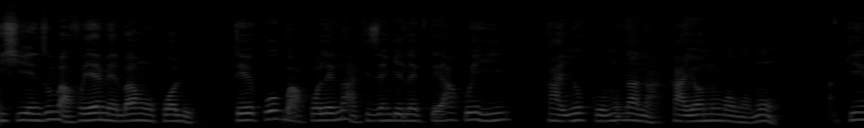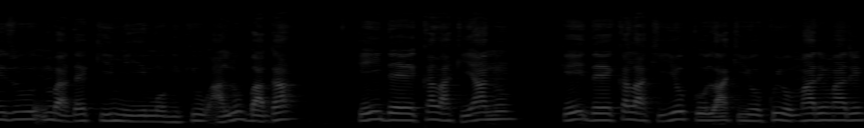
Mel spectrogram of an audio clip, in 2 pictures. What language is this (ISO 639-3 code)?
afo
